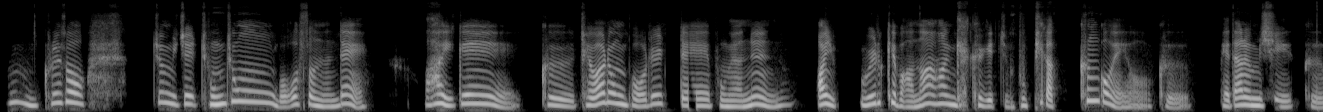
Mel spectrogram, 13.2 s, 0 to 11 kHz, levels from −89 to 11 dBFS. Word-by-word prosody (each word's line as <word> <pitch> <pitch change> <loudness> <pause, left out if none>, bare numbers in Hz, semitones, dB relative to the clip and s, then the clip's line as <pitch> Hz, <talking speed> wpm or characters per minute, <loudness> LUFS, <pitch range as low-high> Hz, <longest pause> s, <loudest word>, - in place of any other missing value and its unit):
음. 290 -6 -2
그래서 285 -1 +1 0.7
좀 295 -3 -1
이제 245 +1 0
종종 295 +4 +2
먹었었는데 200 - -1 0.6
아 255 +4 +3
이게 240 - +2 0.2
그 195 -6 0
재활용 255 +3 +3
버릴 210 +6 -1 0.2
때 195 -2 0
보면은 185 +3 0 0.2
아니 235 -1 +5 0.2
왜 220 +2 +3
이렇게 280 +2 +1
많아? 190 +10 0
하는 255 -3 +2
게 215 - -2
그게 185 -5 -2
좀 165 -2 -13
부피가 205 +8 -1 0.2
큰 345 -1 +2
거예요. 250 - -2
그 145 -5 -8 0.3
배달 210 +3 +2
음식 190 -5 +1
그 150 -4 -7
220 Hz, 245 characters per minute, -23 LUFS, 190-260 Hz, 0.7 s, 아니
